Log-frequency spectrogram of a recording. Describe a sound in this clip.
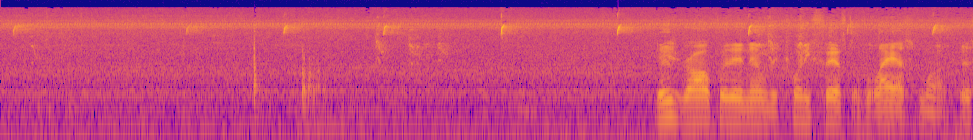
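A hive tool pries a wooden frame loose with a creak.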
